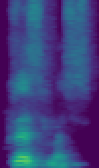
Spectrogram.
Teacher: I dropped the ta sound in this word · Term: elision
